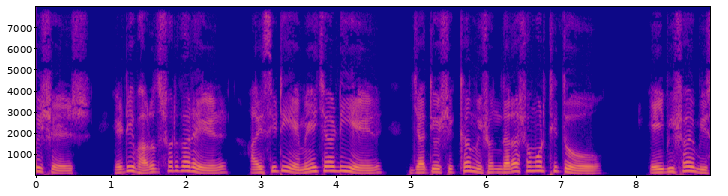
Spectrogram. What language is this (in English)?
Bangla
